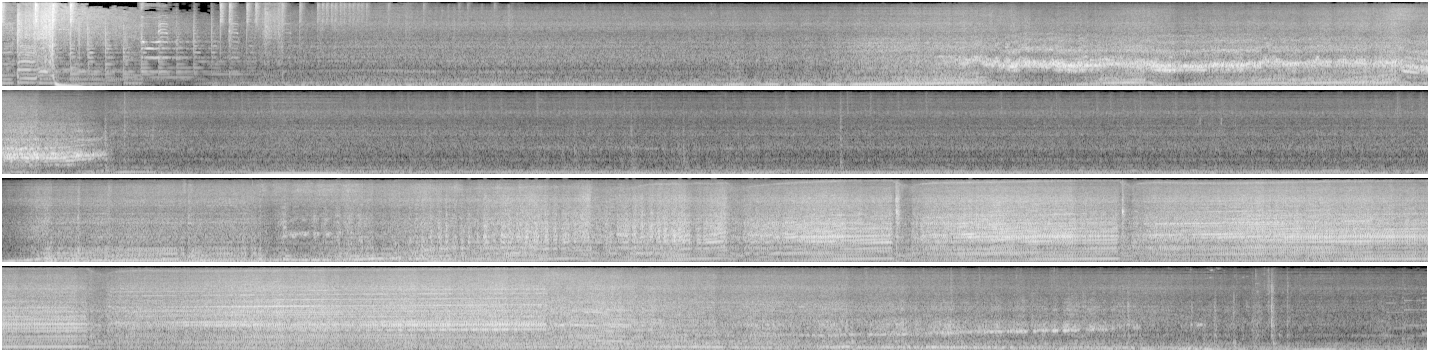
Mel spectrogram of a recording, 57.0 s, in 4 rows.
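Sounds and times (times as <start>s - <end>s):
car engine revving: 2.4s - 16.0s, 28.4s - 54.7s
tyre squeal: 31.3s - 32.2s, 56.5s - 57.0s.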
